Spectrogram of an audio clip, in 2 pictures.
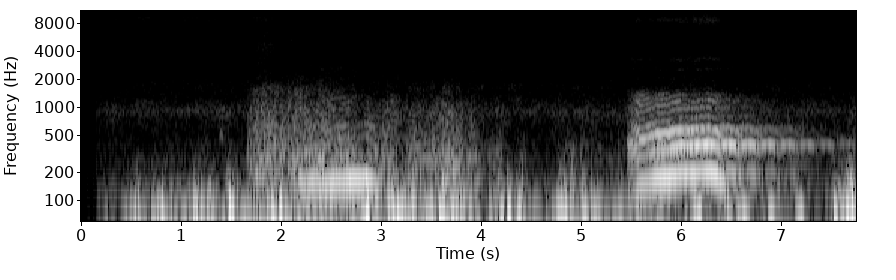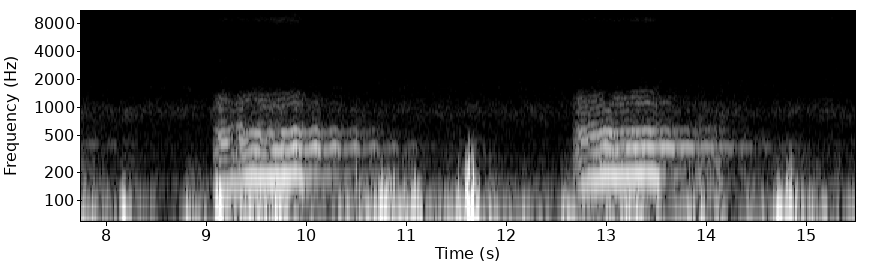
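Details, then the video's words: A sleeping cat snores in a steady rhythm, with a buzzy, rasping breath roughly every three to four seconds. Each snore has a droning, slightly rising tone, and low rumbling noise continues underneath. "코고는 고양이"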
